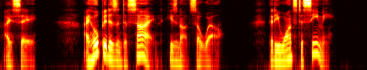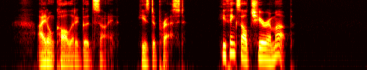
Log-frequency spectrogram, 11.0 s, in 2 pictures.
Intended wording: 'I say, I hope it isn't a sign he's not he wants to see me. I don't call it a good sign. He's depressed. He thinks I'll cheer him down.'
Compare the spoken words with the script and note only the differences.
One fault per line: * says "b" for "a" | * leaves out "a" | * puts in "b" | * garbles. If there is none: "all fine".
* puts in "so well that"
* says "up" for "down"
